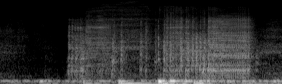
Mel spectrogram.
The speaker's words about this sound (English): Just smashed the speaker off my desk.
